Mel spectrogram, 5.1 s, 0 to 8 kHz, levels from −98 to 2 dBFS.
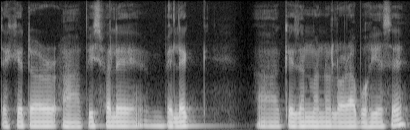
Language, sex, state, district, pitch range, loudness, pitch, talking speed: Assamese, male, Assam, Kamrup Metropolitan, 95-105 Hz, -18 LUFS, 100 Hz, 105 wpm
